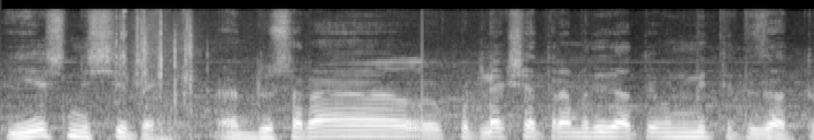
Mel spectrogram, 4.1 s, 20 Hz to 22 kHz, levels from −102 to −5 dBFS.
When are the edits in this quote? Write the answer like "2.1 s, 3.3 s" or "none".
0.9 s, 2.1 s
